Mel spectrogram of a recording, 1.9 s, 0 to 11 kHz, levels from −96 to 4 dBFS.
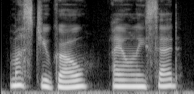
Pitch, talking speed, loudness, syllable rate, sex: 185 Hz, 185 wpm, -15 LUFS, 4.6 syllables/s, female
